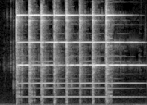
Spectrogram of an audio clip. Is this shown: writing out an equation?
no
